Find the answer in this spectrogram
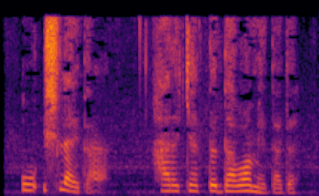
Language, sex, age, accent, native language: Uzbek, female, 18-24, Toshkent shahri, Uzbek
